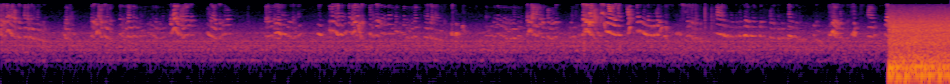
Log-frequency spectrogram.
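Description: Faint, quick, high-pitched chirps and squeaks scattered irregularly over quiet room tone. Near the end the sound changes abruptly to a steady, louder rush of splashing fountain water.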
